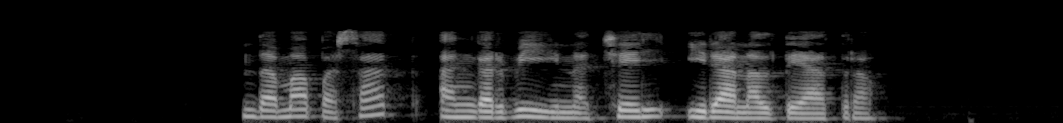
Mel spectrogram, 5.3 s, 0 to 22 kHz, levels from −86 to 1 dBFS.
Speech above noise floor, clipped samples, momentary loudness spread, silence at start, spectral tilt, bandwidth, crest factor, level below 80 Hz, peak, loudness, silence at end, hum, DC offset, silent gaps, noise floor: 58 dB; under 0.1%; 11 LU; 1.2 s; -4.5 dB/octave; 8.2 kHz; 20 dB; -70 dBFS; -10 dBFS; -29 LUFS; 0.95 s; none; under 0.1%; none; -86 dBFS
